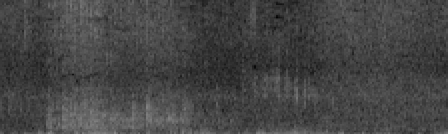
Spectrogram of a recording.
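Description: Wind buffeting the camera's microphone: a steady low rumble, with a brief hissing rush in the first second.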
